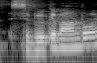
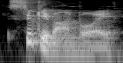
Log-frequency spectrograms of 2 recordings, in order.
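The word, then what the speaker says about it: Sukeban Boy: was one called a sauka ban boy or sorry wait let me pronounce that correctly it's called sukon boy which is about a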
